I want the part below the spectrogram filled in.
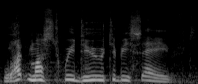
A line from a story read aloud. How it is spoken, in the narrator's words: They cried out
